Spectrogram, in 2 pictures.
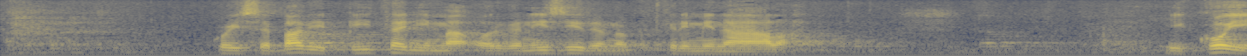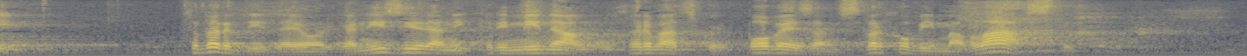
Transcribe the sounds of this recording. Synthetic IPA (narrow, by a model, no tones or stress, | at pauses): ko̞jise̞baʋipiːt̪aɲimaʔo̞ɾɡaniziːɾano̞ɡkɾiminaːla̰ | iko̞ji | t̪ʋr̩d̪id̪ajeo̞ɾɡaniziːɾanikɾiminaːlˠuxr̩ʋaːt̪sko̞jpo̞ʋe̞ːzansʋr̩xo̞ʋimaʋlˠaːst̪i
